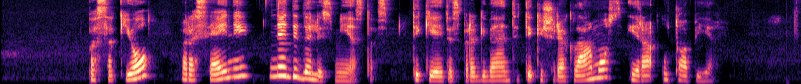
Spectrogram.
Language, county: Lithuanian, Panevėžys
